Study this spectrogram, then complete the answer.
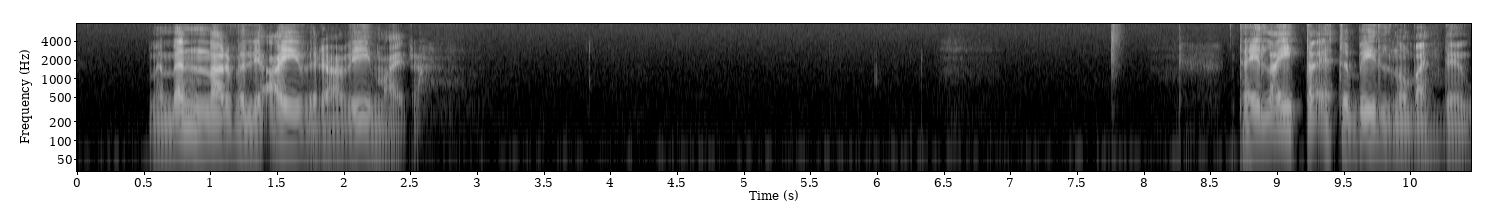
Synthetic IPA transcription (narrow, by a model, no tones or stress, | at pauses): mʔɛnmɛnːaɾʋɪlja̰ʔa̰jʋɪɾa̰ʋɪːma̰ɪɾa̰ | t̪ʰejlaɪt̪aʔɛht̪ɪɾbiːlnʊbajn̥t̪ɪɡ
